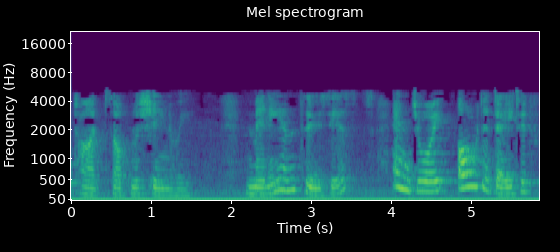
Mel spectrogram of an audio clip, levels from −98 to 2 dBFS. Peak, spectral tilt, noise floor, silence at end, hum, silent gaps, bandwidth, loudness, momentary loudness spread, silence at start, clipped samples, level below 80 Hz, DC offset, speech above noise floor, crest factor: -8 dBFS; -7.5 dB/octave; -47 dBFS; 0 s; none; none; 5.4 kHz; -28 LUFS; 18 LU; 0 s; under 0.1%; -50 dBFS; 2%; 20 dB; 20 dB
